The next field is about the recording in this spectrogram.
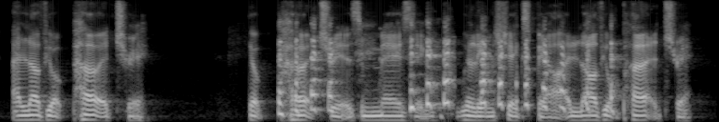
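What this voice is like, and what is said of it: Euro accent like Dieter from SNL. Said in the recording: “why did a lot of your accents sound like Dieter from SNL? ... I just have a great Euro trash act.”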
